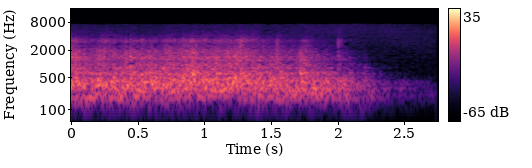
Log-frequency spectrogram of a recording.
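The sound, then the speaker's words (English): A loud, roaring blast of attacking craft's nose rockets tearing into a plant, a dense wash of rumbling noise that holds steady for about two seconds before fading out. No voices are heard. “Well, they're tearing up a whole hunk of the plant with their nose rockets. They'll keep blasting away till they're sure we're finished.”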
